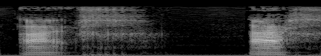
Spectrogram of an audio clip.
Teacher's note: The next one is the letter kha, and it's one of the tafkhim letters, and you've got that slight grinding in the throat. So this will be pronounced as akh, akh.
